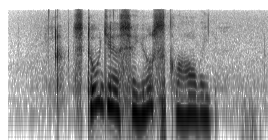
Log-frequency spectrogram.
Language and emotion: Russian, neutral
